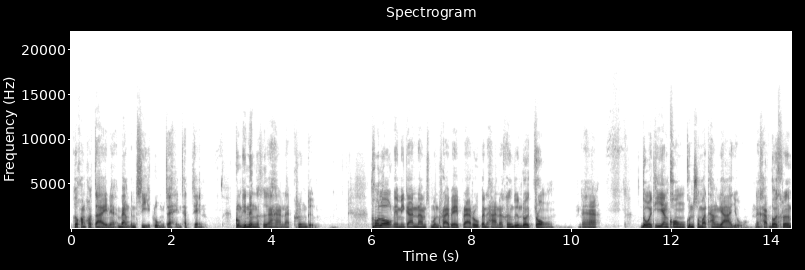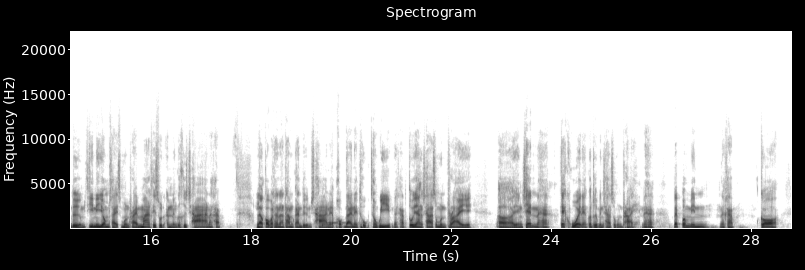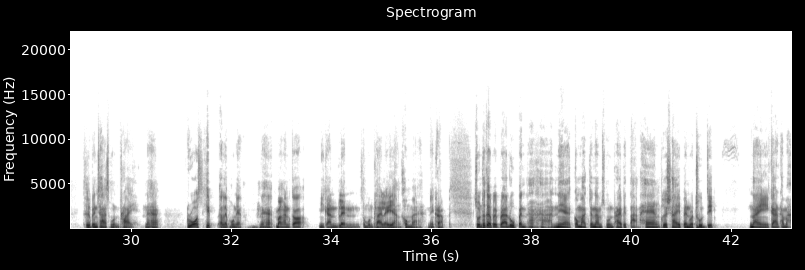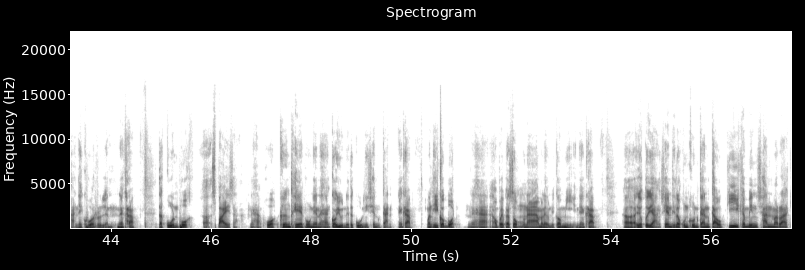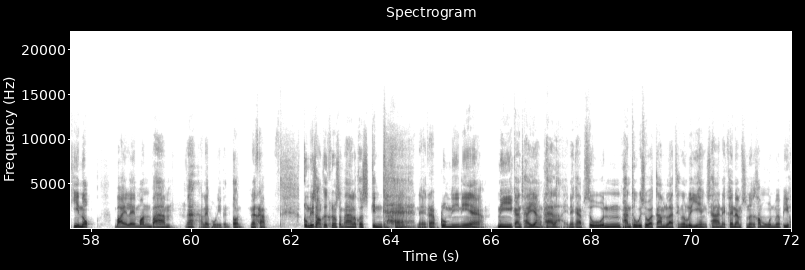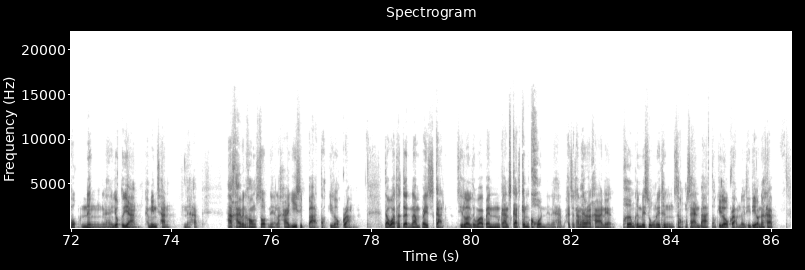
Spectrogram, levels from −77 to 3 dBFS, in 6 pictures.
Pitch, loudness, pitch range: 95 Hz, -16 LUFS, 80-105 Hz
